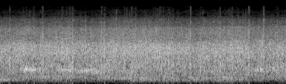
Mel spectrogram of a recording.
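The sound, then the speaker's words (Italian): A football stadium crowd applauds in relief after a player is hurt, a loud, continuous roar of many hands clapping that stays even from start to finish. “Applauso di sollievo del pubblico del Tardini per Piccoli”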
